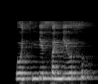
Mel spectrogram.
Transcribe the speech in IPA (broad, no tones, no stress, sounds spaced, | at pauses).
u tʲ nʲ u θ ʌ nʲ u θ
